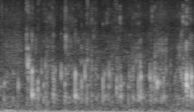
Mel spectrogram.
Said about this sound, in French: Le village est dessous, avec le torrent. On entend le torrent.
